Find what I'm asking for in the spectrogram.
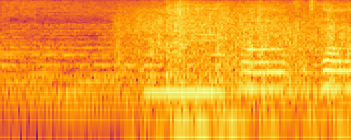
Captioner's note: thunder crashing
